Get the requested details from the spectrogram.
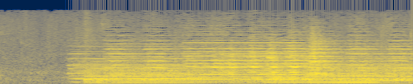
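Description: A brass ensemble of trumpets and trombones plays a loud, full chord.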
